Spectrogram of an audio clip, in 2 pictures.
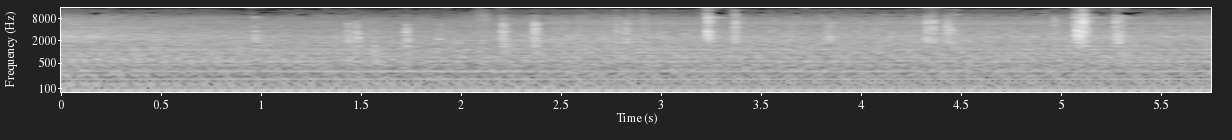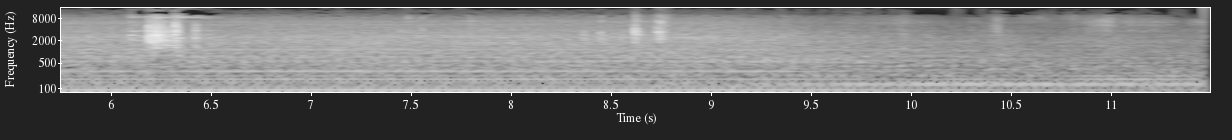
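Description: Straight-piped diesel engine of a Kenworth C500 truck idling steadily up close, with an even rapid pulse. A few sharp crunches from footsteps on packed snow are scattered through it.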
